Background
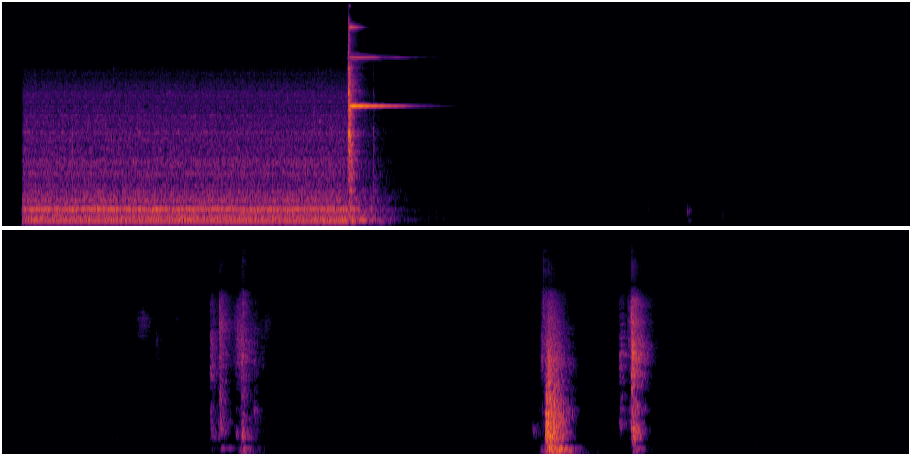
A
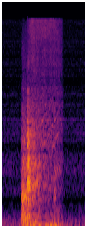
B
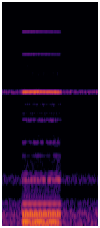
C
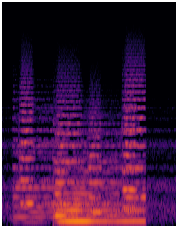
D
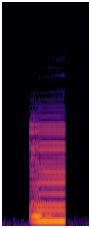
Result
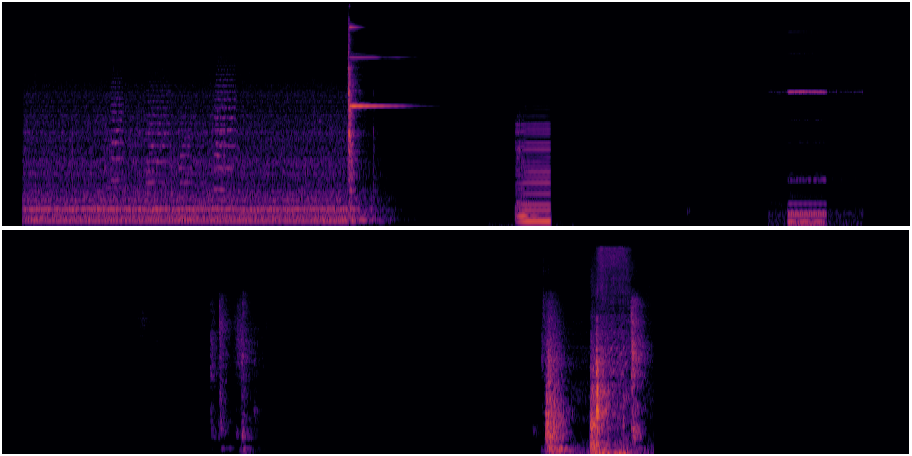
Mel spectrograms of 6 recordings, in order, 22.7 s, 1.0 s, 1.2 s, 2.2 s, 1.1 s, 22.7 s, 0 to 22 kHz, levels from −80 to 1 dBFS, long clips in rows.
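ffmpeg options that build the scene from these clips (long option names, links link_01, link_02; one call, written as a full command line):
ffmpeg -i bed.wav -i cue0.wav -i cue1.wav -i cue2.wav -i cue3.wav -filter_complex "[0:a]volume=-10.5dB[link_01];[3:a]highpass=1000,atrim=end=2.17,asetpts=PTS-STARTPTS,volume=-15dB,afade=type=in:duration=0.004:curve=hsin,afade=type=out:start_time=2.166:duration=0.004:curve=hsin,adelay=1130[link_02];[4:a]atrim=end=1.09,asetpts=PTS-STARTPTS,volume=-15.5dB,afade=type=in:duration=0.004:curve=hsin,afade=type=out:start_time=1.086:duration=0.004:curve=hsin,adelay=6070[link_03];[2:a]atrim=end=1.2,asetpts=PTS-STARTPTS,volume=-17dB,afade=type=in:duration=0.004:curve=hsin,afade=type=out:start_time=1.196:duration=0.004:curve=hsin,adelay=9570[link_04];[1:a]atrim=end=1.04,asetpts=PTS-STARTPTS,volume=-10dB,afade=type=in:duration=0.004:curve=hsin,afade=type=out:start_time=1.036:duration=0.004:curve=hsin,adelay=18460[link_05];[link_01][link_02][link_03][link_04][link_05]amix=inputs=5:normalize=0" out.wav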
